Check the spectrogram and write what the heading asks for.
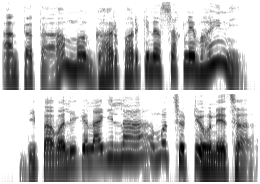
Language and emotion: Nepali, happy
